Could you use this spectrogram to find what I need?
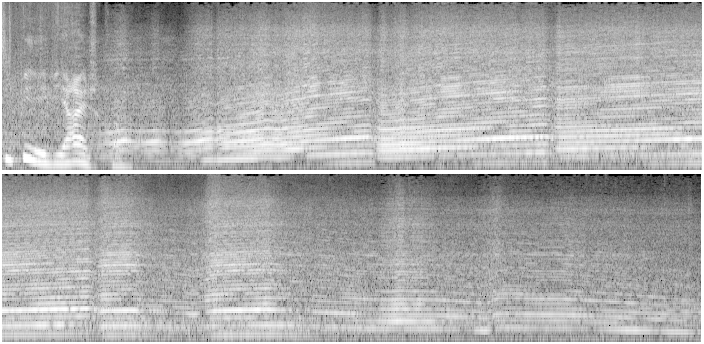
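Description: A motorcycle engine revs high, rising through the gears and dropping as it slows for corners.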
